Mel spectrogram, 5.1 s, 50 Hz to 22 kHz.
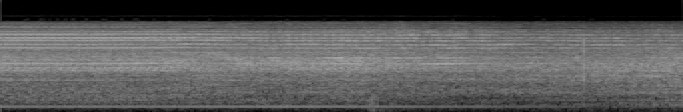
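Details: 1998 Honda Prelude with oil pressure light flickering at idle despite fresh oil and filter: steady hard whine at even pitch, no knock or rattle; owner suspects failing oil pump, ruling out power steering, pulleys, timing belt.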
